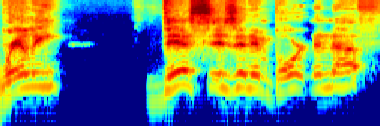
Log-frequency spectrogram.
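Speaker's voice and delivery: play-acted, pitched way up, furious angry outburst. Retelling setting a baby in front of a man: retelling own angry words. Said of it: "And I finally got mad".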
